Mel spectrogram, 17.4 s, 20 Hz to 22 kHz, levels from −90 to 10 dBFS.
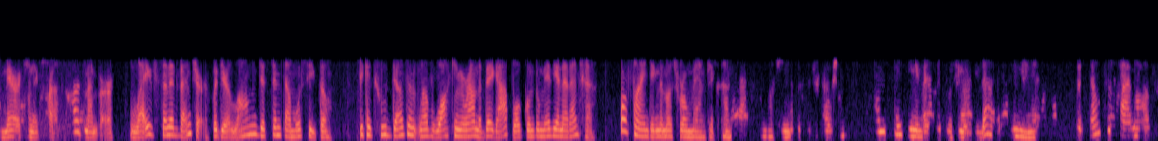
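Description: Throughout, the speech carries the AMR narrowband mobile codec sound. Nothing above 3.8 kHz survives, so it is dull and boxy. The damage is heavy: buzzy, synthetic vowels, which fits a low mode near 5.9 kbps.

From 0 to 1.29 s, the speech is suppressed in double talk. The talker's level dips by around 10 dB, in pieces adding up to roughly 0.7 s. The likely cause is an echo canceller turning everything down while both sides spoke.

From 0.33 to 1.25 s, the other side's voice is leaking through underneath, about 20 dB below the talker. It likely comes from a loudspeaker echo the canceller failed to remove. It returns at 10.96 to 11.21 s and 13.82 to 14.94 s, about 15 dB down, then at 15.55 to 15.87 s and 16.62 to 16.75 s, about 20 dB down.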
